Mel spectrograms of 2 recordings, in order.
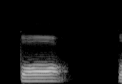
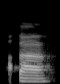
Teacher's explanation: যখন আপনারা ত উচ্চারণ করবেন, চেষ্টা করবেন মুখটা একটু গোল করার জন্য, আর যখন তা উচ্চারণ করবেন তখন চ্যাপ্টা করে ফেলবেন, অর্থাৎ হা করবেন বড়, যাতে করে চ্যাপ্টা হয়ে যায়। · তটা অলওয়েজ মোটা উচ্চারণ হবে, ত, ত। আর আরেকটি হচ্ছে তা, তাটি সবসময় একটু পাতলা বা চিকন উচ্চারণ হবে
